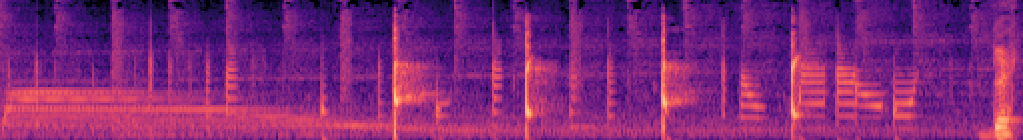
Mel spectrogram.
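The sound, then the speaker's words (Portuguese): A tennis player grunts sharply with each stroke, about five short voiced bursts roughly a second apart, mixed with crisp ball-impact pops and faint background tones. “por que, que os caras fazem esses gemidos quando jogam tênis”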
